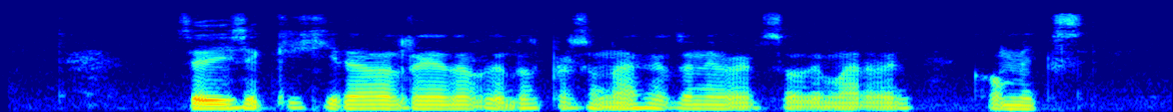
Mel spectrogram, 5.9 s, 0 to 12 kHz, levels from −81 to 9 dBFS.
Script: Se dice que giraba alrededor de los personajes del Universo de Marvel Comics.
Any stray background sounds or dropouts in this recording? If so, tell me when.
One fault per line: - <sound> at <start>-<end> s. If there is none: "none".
none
